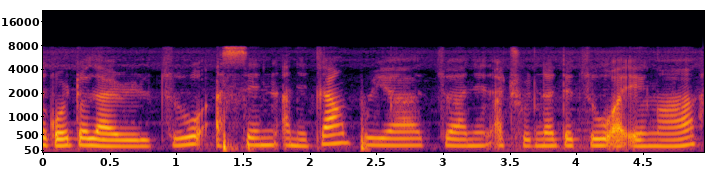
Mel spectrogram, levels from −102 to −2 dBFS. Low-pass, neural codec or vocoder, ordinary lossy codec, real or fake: none; none; none; real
